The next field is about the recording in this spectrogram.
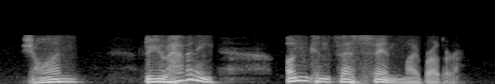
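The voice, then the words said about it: Churchy, pastor-like preaching voice. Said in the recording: “put on his most pastorful voice ... he puts on this really churchy voice”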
